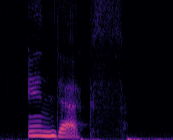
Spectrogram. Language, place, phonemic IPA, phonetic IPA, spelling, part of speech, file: English, California, /ˈɪndɛks/, [ˈɪndæks], index, noun / verb, En-us-index.ogg
- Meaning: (noun) 1. An alphabetical listing of items and their location 2. The index finger; the forefinger 3. A movable finger on a gauge, scale, etc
